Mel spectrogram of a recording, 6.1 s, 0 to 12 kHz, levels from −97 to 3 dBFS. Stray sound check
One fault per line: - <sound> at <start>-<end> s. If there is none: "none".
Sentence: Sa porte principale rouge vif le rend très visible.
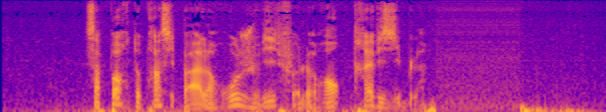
none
